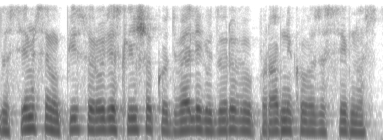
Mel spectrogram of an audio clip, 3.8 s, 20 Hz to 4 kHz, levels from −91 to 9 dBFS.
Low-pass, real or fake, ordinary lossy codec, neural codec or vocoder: 3.6 kHz; real; none; none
